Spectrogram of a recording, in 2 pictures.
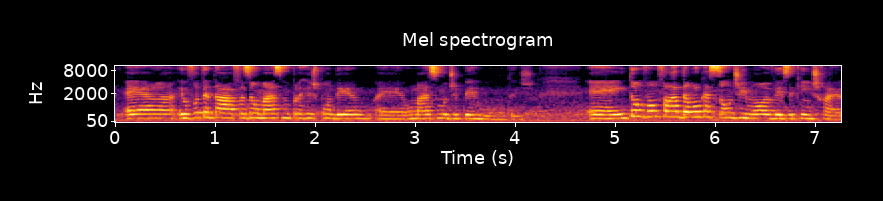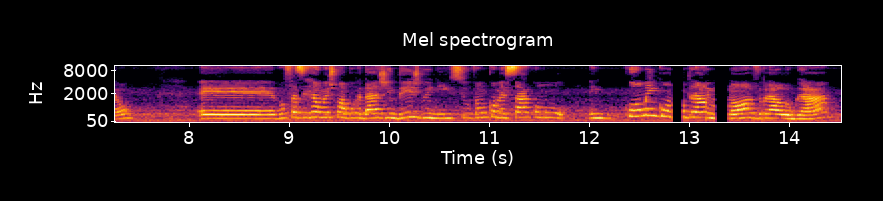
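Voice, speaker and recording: A woman's voice: high voice, brisk, recorded from a distance. A middle-aged Brazilian woman lawyer giving an informal talk, hesitant with many fillers and emphatic on key points. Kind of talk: informal lecture.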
